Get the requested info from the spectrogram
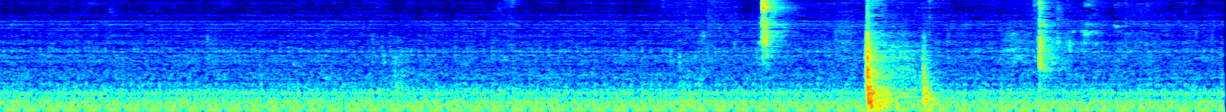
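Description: Steady low hum in the room. About four seconds in comes a click, then a sharp knock and two lighter taps: a small drinking cup being set down on the counter.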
